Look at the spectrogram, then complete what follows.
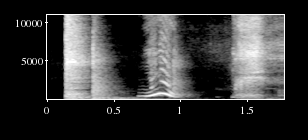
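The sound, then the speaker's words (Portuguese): A cork pops from a bottle of Dom Pérignon Luminous champagne with a sharp, hollow thunk and a second quick knock as it hits the ceiling, followed by a short rising-and-falling whoop and then a burst of hissing spray. “a rolha foi pro pessoal entrar no teto.”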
